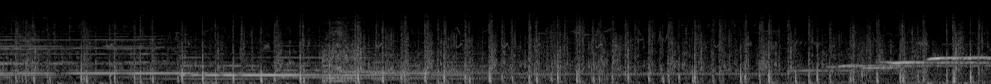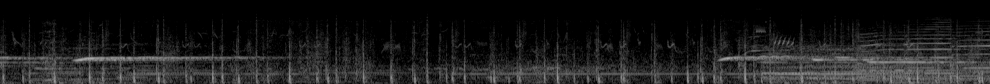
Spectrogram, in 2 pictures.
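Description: Steady clip-clop of horse hooves on a ranch in the video game Red Dead Redemption plods on throughout, with occasional tonal chimes and faint music in the background.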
